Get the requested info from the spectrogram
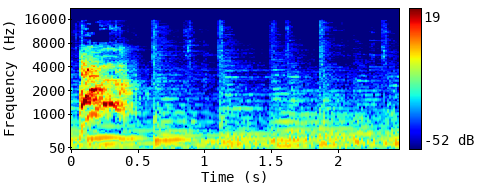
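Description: A small dog gives one short, high yelp right at the start, over background music.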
